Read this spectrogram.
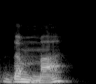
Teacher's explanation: the Burmese will pronounce it with the d, but without the aspiration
